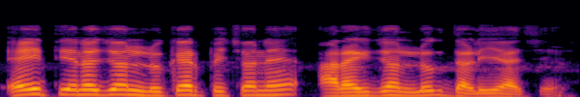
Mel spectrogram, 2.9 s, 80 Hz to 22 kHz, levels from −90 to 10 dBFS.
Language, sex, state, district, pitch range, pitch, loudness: Bengali, male, Assam, Hailakandi, 145-185 Hz, 170 Hz, -16 LUFS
